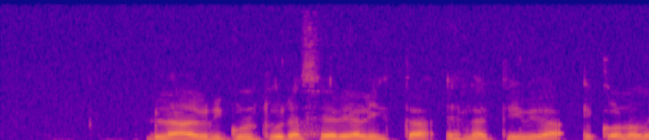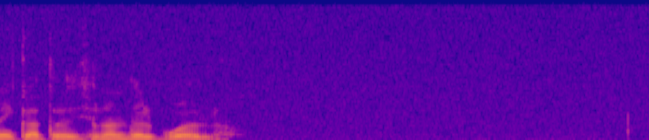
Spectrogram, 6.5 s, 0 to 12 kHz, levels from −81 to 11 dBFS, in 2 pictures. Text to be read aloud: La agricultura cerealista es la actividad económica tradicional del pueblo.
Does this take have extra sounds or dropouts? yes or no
no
